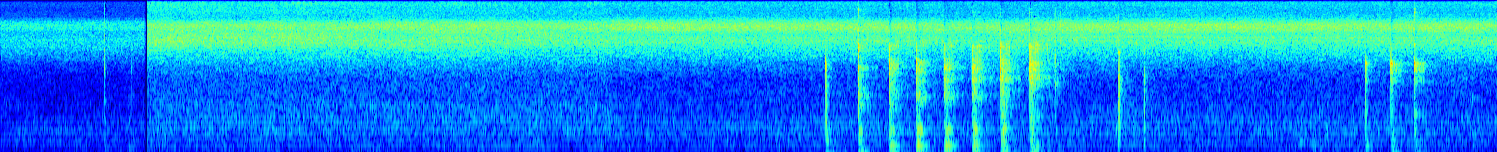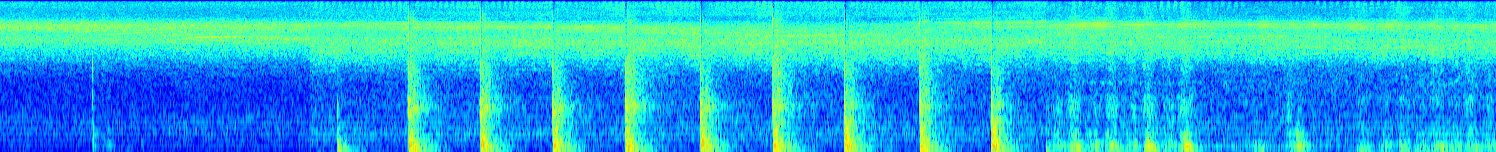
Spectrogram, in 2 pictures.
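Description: Mallet blows driving a wood chisel into a thick slab of natural wood to cut a mortise: a quick run of about eight light taps, a pair of strikes, then a slower series of heavier blows a little over one a second, followed by lighter taps. A steady high hiss runs behind throughout.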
